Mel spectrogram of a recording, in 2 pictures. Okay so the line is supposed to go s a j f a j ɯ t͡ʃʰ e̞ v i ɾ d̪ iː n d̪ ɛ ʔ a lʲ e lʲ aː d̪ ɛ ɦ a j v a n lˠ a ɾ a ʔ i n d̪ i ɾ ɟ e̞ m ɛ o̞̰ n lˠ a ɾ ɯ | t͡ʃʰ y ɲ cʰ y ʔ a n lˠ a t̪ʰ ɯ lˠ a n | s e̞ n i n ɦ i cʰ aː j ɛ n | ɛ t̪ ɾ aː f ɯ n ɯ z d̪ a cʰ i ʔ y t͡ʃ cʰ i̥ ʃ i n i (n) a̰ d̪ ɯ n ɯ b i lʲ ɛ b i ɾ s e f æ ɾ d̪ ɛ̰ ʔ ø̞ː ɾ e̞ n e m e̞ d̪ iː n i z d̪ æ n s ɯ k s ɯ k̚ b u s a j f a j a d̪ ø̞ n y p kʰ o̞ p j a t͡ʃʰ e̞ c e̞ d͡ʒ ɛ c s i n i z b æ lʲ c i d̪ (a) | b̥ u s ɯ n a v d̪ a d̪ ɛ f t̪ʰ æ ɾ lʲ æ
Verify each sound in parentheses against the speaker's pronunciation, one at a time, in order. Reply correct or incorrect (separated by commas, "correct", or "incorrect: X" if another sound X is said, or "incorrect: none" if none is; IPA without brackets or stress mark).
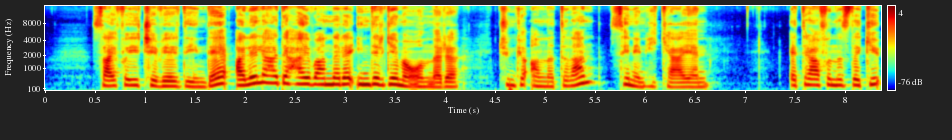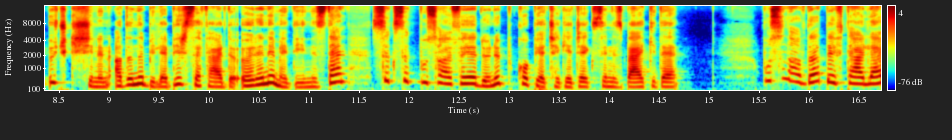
correct, incorrect: ɛ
